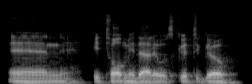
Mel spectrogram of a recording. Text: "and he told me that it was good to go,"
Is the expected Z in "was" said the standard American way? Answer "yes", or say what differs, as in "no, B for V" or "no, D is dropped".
yes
